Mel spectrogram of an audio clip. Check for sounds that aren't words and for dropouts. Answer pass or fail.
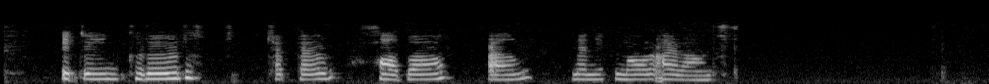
pass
